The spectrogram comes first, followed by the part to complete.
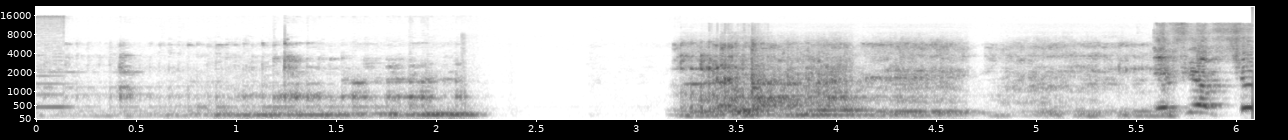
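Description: A man's rough, breathy voice close to the microphone, in two stretches broken by about a second of total dropout, before clear speech starts near the end.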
